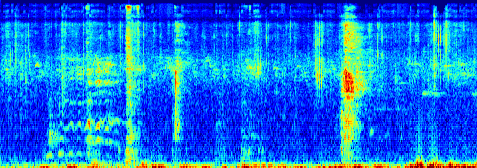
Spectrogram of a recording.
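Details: Farm sheep walking and grazing; several wavering bleats with banded harmonics sound in the first second and a half, followed by scattered thuds, rustling and a sharp higher call over steady low-pitched background noise.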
